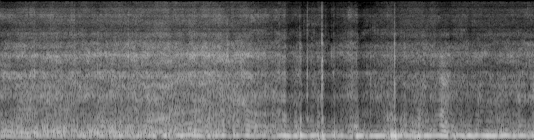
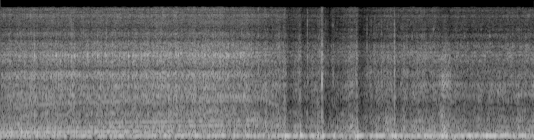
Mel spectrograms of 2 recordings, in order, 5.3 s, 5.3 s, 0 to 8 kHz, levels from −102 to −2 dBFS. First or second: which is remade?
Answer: first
